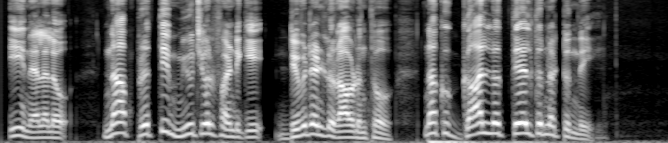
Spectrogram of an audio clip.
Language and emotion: Telugu, happy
